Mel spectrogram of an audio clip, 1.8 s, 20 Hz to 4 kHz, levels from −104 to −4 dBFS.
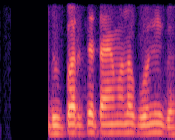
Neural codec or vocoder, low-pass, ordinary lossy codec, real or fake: none; 3.6 kHz; none; real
